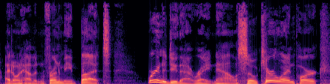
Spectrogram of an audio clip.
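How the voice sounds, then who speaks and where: A man's voice: fairly low pitch, wildly swooping pitch, a little fast, no echo, clean studio sound. A man hosting a live radio show, chatting casually and rambling off into asides as he introduces things. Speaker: radio host and DJ.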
